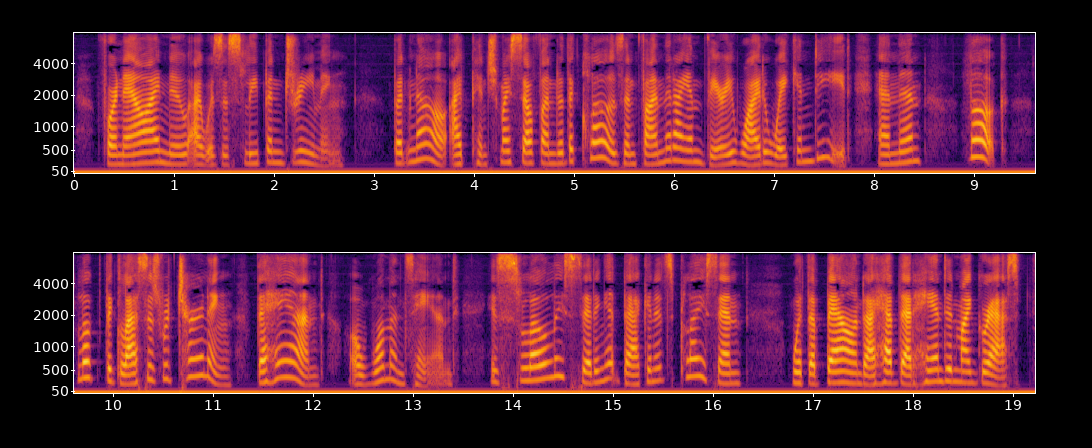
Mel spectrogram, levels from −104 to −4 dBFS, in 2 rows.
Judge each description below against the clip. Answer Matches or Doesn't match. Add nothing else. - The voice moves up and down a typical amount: Matches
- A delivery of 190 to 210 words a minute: Doesn't match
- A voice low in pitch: Doesn't match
